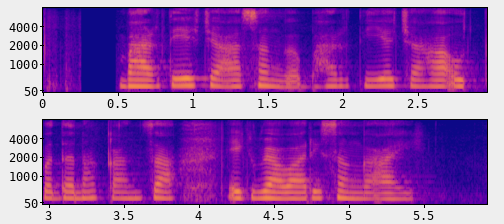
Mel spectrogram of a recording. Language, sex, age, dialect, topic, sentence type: Marathi, female, 18-24, Northern Konkan, agriculture, statement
